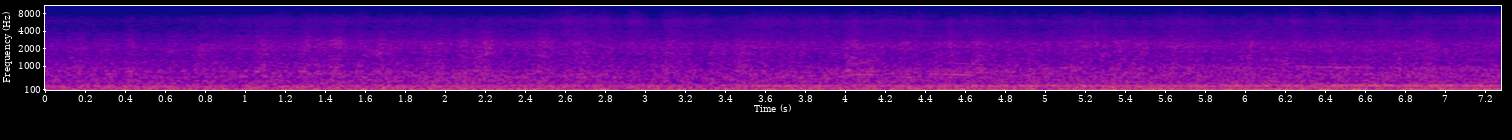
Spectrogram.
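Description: Hino RK8 R260 coach's engine and road noise heard inside the cabin while driving: a steady low rumble. An engine hum comes up about halfway through and holds.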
